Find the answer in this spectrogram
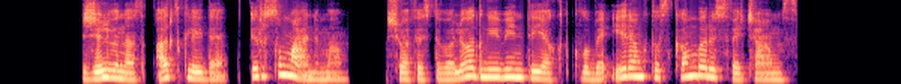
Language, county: Lithuanian, Vilnius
